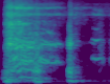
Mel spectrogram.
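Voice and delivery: quick high chuckle; short laugh. Real, not acted. Reacting to a clip.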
